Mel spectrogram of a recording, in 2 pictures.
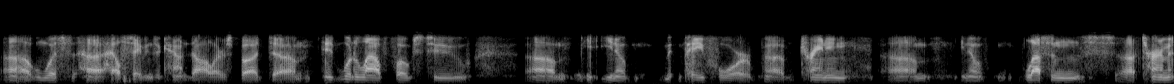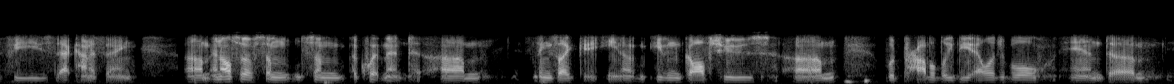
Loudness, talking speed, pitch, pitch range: -24 LUFS, 135 wpm, 105 Hz, 100-110 Hz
